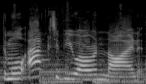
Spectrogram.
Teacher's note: She does actually pronounce the R there in its strong form.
